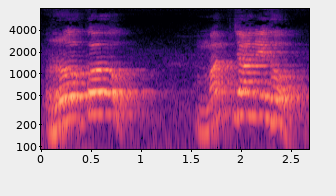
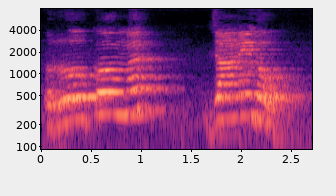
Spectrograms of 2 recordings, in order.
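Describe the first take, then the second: First: High "روکو", clear break, then "مت جانے دو"; pause after روکو. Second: Slow, raised "روکو مت", break, then "جانے دو"; pause after مت. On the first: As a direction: stop firmly after "روکو", then say "مت جانے دو" as one phrase. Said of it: "روکو کے بعد سکتا لگایا". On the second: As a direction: join "روکو مت", stop, then release "جانے دو". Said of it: "سکتا یہاں مت کے بعد ہے". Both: Shown as a demonstration.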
